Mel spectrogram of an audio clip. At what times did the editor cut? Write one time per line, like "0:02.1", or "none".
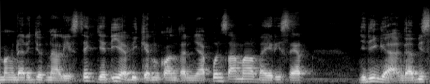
none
